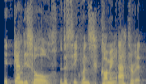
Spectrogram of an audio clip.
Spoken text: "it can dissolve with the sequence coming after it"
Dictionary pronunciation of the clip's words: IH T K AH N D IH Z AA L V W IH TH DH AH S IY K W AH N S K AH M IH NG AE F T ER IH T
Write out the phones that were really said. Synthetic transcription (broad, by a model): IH T K AH N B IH S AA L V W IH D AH S IY K W AH N S K AH M IH NG AE F T ER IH T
